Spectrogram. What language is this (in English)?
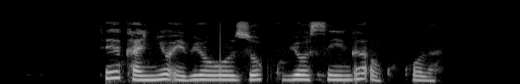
Ganda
